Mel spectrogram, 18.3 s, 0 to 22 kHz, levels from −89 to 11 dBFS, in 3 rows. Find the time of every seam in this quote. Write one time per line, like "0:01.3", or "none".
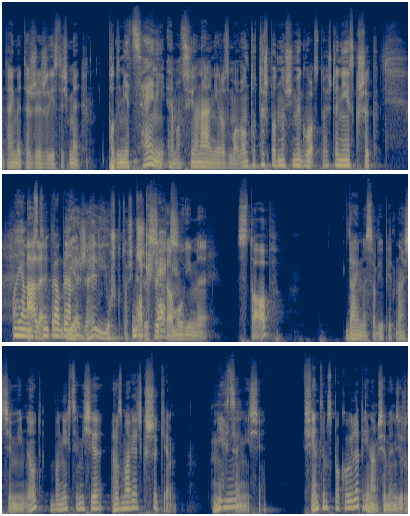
none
